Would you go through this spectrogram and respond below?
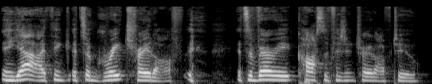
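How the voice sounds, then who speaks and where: A woman's voice: mid-range voice, moderate pace. A young woman, a guest on a podcast, chatting casually about learning Chinese, telling her story with lots of "like". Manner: chatty, animated storytelling with frequent "like". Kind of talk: casual interview chat.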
